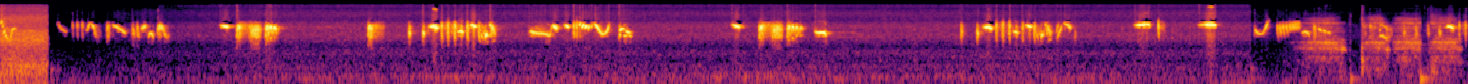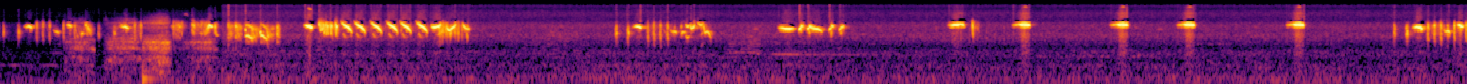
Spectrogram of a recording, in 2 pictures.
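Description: Northern wheatear singing: short, scratchy warbling phrases with pauses between them, then near the end a run of brief single notes about two-thirds of a second apart.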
